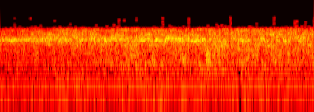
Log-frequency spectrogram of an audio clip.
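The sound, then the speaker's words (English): A coffee machine runs with a steady, unbroken hiss and whir, a dense mechanical drone over a low hum that holds level for the whole stretch, with no voices. “What's that noise back there? That would be the coffee machine, sir.”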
